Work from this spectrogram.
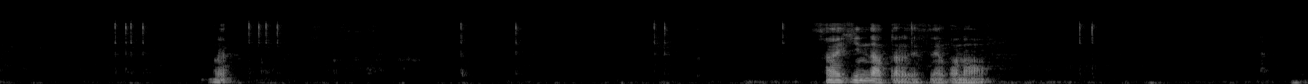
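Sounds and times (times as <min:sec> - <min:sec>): computer mouse clicks: 0:01.1 - 0:01.6, 0:02.4 - 0:02.9, 0:04.6 - 0:05.4, 0:06.5 - 0:07.1, 0:10.8 - 0:11.1.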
